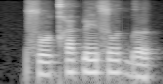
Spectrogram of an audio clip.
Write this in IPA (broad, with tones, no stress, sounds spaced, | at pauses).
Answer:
s ɔ̃˨ qʰ ɪ˦ k͡p ẽ˦ s ʊ˦ ə̯ ɡ͡b ə˨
